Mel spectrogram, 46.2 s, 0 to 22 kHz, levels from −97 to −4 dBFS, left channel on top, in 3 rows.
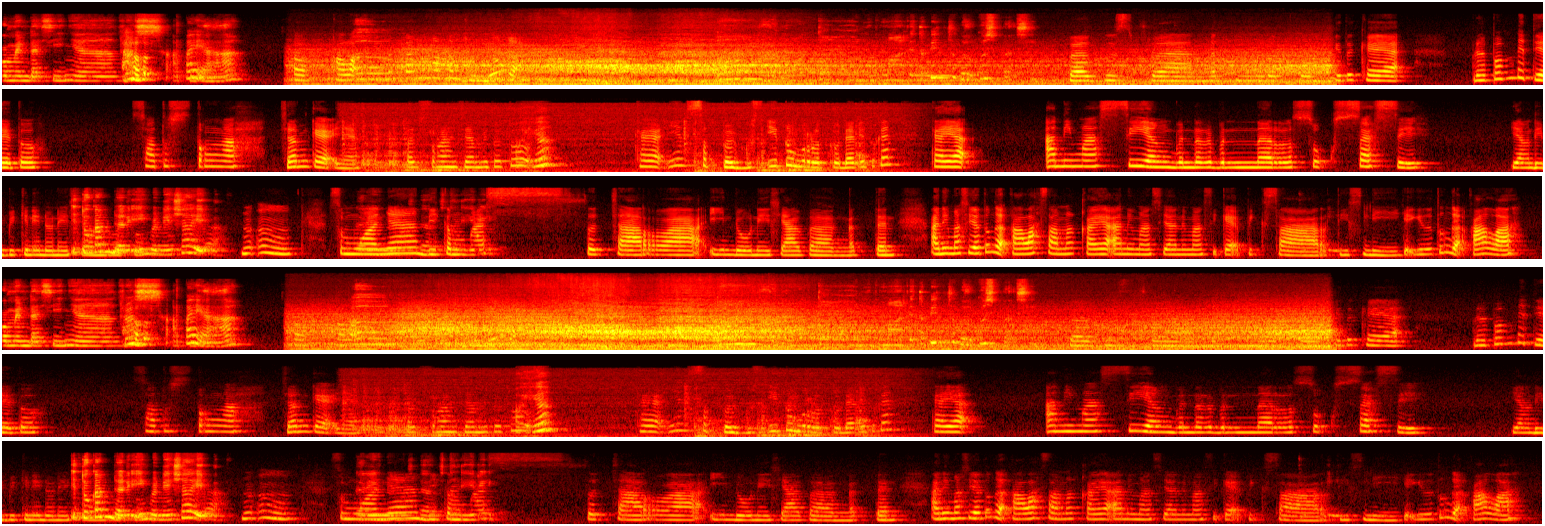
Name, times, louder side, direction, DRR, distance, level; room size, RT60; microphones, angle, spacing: voice 1, 0.0-1.6 1.8-2.4 3.5-4.2 7.1-10.4 20.5-20.9 31.5-33.0 34.4-35.7 44.1-44.2, right 2 dB, 15° right, 0.6 m, -34 dB
voice 2, 1.2-1.5 1.9-2.3 2.9-5.2 8.6-9.7 10.7-11.2 11.5-14.0 14.7-15.8 16.8-19.0 19.5-20.7 21.7-24.3 24.7-25.1 25.8-29.6 30.5-32.2 33.2-35.7 36.7-43.2 43.6-46.0, left 6 dB, 55° left, 0.3 m, -34 dB
sound 1, 2.8-13.3, right 2 dB, 80° right, 0.9 m, -30 dB
sound 2, 18.8-24.7, left 2 dB, 85° left, 1.7 m, -45 dB
3.5 x 2.8 x 4.5 m
head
